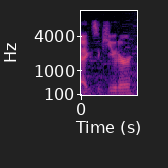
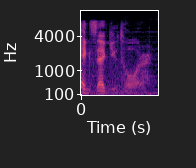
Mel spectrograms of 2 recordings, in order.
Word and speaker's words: Exeggutor: it's a pot like they probably wanted you to pronounce it like executor like executor but I would say exeggutor cuz it sounds way cooler I'll show you my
